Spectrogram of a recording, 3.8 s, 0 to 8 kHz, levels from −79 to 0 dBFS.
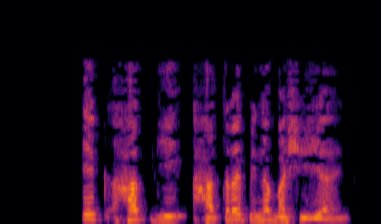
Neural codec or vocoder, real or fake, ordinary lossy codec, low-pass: none; real; MP3, 24 kbps; 7.2 kHz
